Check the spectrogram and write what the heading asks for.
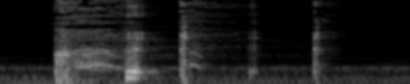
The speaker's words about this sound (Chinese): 烟呛得他一阵咳嗽，一口浓痰泛了上来。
